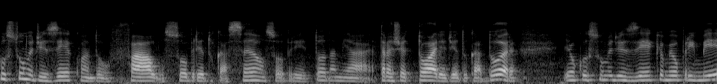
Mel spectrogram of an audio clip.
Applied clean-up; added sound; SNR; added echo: none; none; none; none.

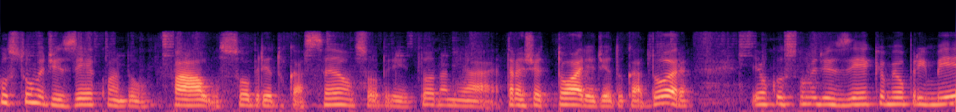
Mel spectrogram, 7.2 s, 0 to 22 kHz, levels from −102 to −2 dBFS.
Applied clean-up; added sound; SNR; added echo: neural separator model SepFormer DNS4.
